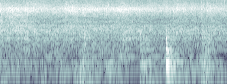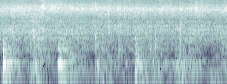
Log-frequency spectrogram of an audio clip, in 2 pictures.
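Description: Two onions sliced lengthwise go into frying pepper chicken masala in a pan: a loud, constant sizzle close by, broken by a few sharp spoon knocks and stirring scrapes, with no talking.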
